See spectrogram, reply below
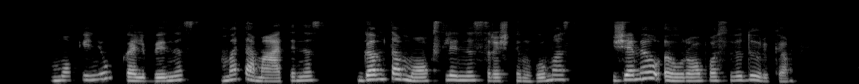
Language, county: Lithuanian, Klaipėda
